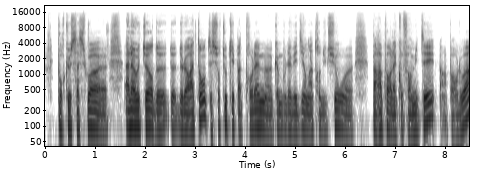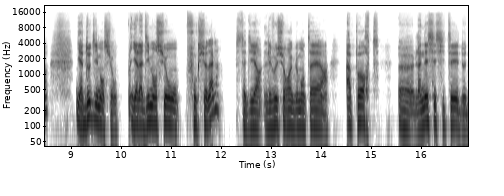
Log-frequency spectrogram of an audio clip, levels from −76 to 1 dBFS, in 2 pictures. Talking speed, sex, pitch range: 190 wpm, male, 100-125 Hz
